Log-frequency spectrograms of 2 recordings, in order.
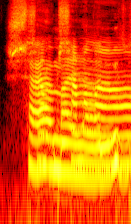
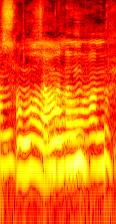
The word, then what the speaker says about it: Shyamalan: Night Shyamalan. Shyamalan.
